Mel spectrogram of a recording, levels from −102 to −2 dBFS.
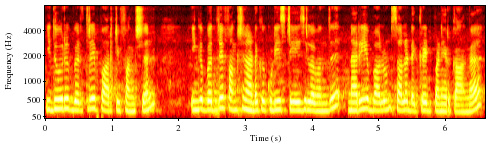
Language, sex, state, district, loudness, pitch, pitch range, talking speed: Tamil, female, Tamil Nadu, Kanyakumari, -13 LUFS, 230 Hz, 220-260 Hz, 155 wpm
